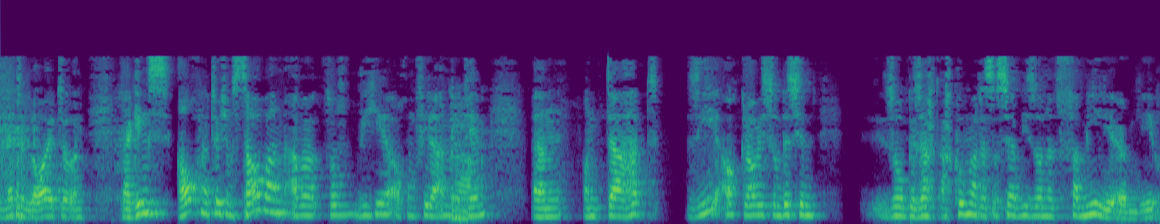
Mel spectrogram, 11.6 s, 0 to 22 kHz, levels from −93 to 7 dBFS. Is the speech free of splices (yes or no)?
yes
